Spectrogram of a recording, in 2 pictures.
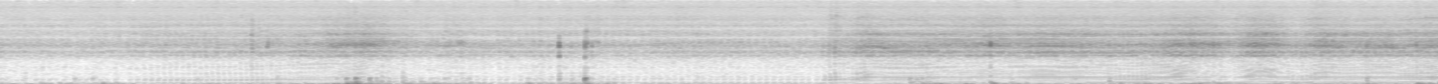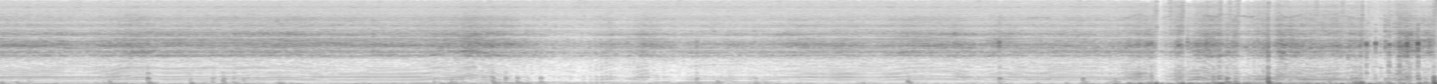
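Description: KTM trail bike engine running and being revved, its pitch rising and falling with the throttle. It is loudest near the end.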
